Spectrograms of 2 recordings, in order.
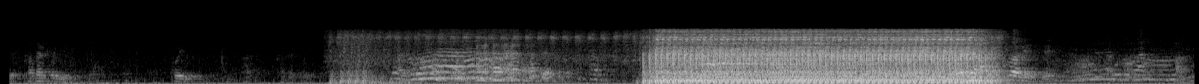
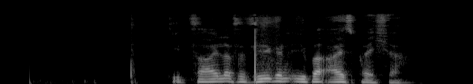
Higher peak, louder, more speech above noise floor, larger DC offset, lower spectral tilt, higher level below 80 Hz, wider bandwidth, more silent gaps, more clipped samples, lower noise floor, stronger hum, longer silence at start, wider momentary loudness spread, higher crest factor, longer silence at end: first, -4 dBFS vs -10 dBFS; first, -17 LUFS vs -33 LUFS; second, 18 dB vs 46 dB; first, 0.7% vs under 0.1%; first, -7 dB/octave vs -5.5 dB/octave; first, -32 dBFS vs -56 dBFS; second, 5.4 kHz vs 11.5 kHz; neither; neither; second, -51 dBFS vs -79 dBFS; neither; second, 0.1 s vs 1.3 s; about the same, 25 LU vs 23 LU; second, 16 dB vs 26 dB; second, 0.15 s vs 0.65 s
